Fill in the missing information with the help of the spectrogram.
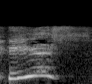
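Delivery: high, loud victory shout; loud triumphant cry; triumphant yell. Retold or imitated. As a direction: shout it holding a sword aloft. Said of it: "held it aloft and went".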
